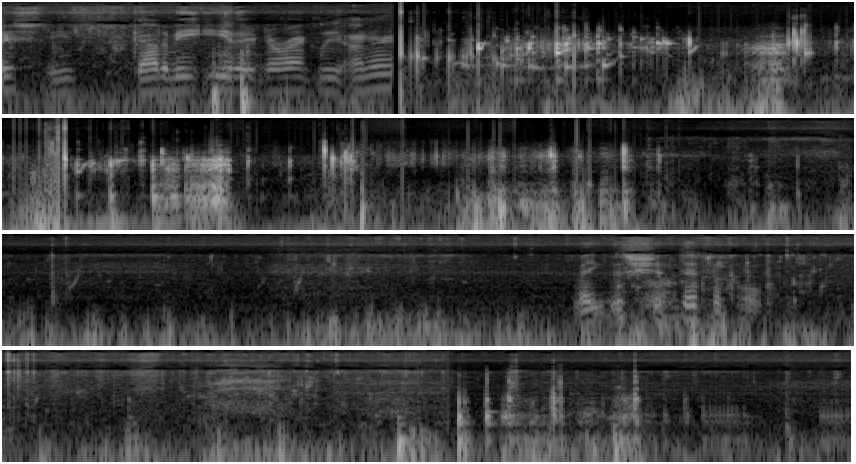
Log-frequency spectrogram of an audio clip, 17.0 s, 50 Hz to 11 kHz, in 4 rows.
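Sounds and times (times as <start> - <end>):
muffled underwater rumbles: 0.0 - 17.0
water sloshing and gurgling: 0.0 - 17.0
water splashing: 0.3 - 8.3, 11.7 - 14.9.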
